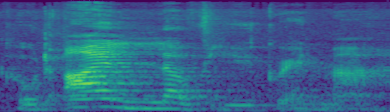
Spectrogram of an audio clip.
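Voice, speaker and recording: A woman's voice: medium pitch, expressive, a little slow, gravelly, bright, forceful tone. A middle-aged woman narrating a picture book expressively for preschool children, recorded indoors a short distance from the camera. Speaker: preschool story-time reader. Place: indoors, small plain room. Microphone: camera a short distance away. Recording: roomy, faint background noise.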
